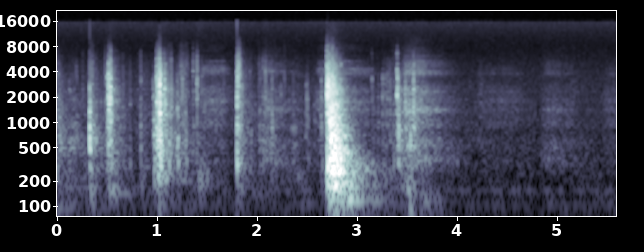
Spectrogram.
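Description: A run of sharp, uneven knocks, then one loud heavy thud about two and a half seconds in that rings briefly, and a last lighter knock before the sounds stop.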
